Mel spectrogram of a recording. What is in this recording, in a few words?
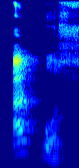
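"arpus", Malay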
